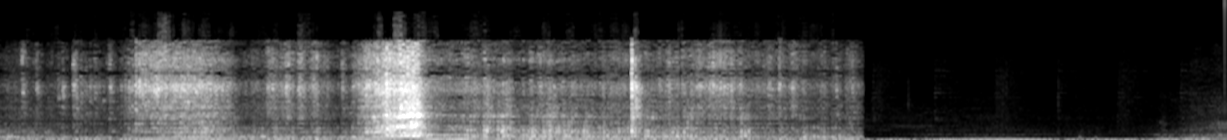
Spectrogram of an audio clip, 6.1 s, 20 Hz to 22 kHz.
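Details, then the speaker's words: Chevrolet Corvette C7 Stingray after replacing the hacked-up, leaking factory exhaust with an aftermarket valved exhaust and tuned muffler; deep V8 rumble swelling with throttle blips and settling to a steady burble, healthy exhaust note. "And since it comes through a finely tuned Muffler it sounds good no matter what mod you're in"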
